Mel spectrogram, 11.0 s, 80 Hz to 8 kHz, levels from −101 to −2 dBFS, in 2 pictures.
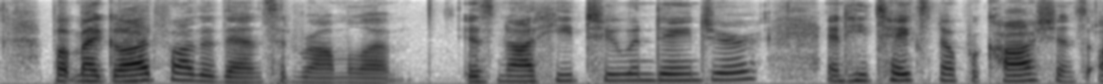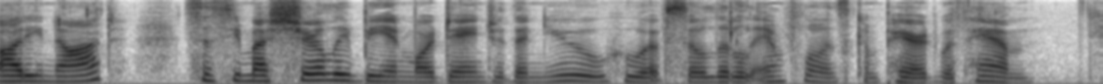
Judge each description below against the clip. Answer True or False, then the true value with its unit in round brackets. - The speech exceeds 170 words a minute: True (200 wpm)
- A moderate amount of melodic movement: True (3.8 semitones)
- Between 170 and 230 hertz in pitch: True (190 Hz)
